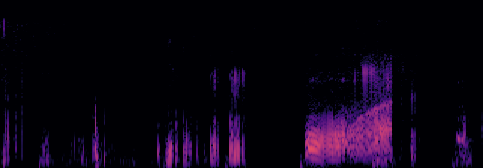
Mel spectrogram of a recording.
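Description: Loud gurgling and rumbling stomach noises with a long, drawn-out groan; ordinary hunger growling from an empty stomach.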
